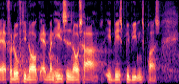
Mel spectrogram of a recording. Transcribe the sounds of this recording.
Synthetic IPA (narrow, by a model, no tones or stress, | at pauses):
æɐfɒ̽nɔ̽fd̥i̥nɒ̽ɡ̥æd̥mænhe̝ːl̩ət͡sʰið̰ˠn̩ɒ̽səhɑ̈e̝d̥ʋe̝sd̥̚b̥e̝ʋil̰e̝ŋspʰʁas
